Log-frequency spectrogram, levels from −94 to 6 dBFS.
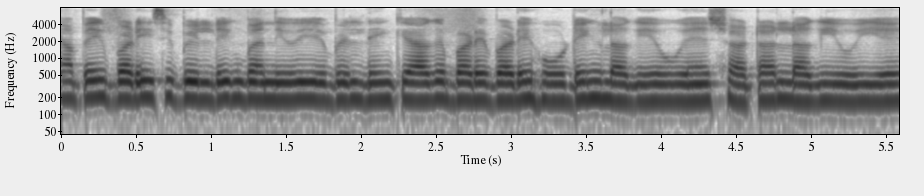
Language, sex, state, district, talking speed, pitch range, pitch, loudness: Hindi, female, Uttar Pradesh, Varanasi, 225 wpm, 180-195 Hz, 185 Hz, -16 LUFS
